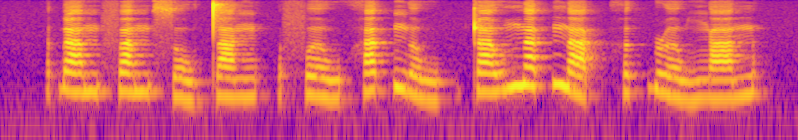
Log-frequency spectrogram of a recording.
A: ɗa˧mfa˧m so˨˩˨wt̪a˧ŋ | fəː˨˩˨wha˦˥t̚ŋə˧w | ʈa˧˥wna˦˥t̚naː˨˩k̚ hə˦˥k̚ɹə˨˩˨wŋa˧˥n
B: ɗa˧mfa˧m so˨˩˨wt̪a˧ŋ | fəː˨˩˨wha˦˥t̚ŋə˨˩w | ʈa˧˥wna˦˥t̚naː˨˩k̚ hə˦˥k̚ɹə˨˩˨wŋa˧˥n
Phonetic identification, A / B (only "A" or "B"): B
